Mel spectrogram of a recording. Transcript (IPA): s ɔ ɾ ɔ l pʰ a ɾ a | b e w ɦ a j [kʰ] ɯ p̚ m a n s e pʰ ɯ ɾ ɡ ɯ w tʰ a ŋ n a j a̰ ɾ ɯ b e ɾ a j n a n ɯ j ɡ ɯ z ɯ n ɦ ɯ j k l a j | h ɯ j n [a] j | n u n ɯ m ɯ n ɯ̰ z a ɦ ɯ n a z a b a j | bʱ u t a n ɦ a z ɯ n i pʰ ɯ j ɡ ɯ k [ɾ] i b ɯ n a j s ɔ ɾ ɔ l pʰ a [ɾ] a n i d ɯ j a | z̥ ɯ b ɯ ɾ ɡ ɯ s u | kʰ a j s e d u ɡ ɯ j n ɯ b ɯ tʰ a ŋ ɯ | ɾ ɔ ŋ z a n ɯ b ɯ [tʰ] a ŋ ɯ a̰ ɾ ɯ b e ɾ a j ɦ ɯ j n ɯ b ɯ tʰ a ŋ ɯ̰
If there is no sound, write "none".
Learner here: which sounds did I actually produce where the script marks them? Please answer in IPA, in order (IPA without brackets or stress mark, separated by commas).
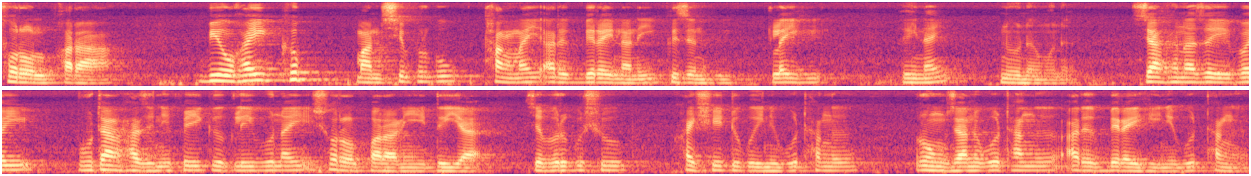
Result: kʰ, a, l, ɾ, tʰ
